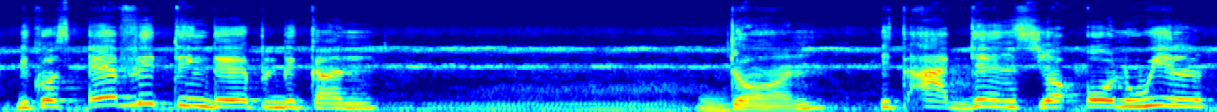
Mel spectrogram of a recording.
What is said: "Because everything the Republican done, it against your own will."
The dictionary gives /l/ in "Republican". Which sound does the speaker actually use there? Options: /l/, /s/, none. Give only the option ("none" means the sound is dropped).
none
